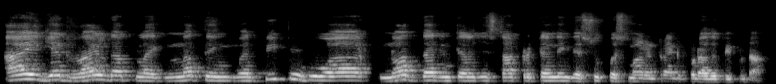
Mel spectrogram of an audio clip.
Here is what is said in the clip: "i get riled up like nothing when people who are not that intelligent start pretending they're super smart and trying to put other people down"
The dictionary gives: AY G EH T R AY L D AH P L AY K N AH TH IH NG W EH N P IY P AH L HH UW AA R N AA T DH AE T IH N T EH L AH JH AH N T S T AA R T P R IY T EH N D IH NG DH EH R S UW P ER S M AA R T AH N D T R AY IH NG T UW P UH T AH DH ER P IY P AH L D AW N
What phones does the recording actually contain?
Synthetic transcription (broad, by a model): AY G EH T R AY L D AH P L AY K N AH T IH NG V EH N P IY P AH L HH UW AA R N AA T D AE T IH N T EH L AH JH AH N S T AA R T P R IY T EH N D IH NG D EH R S UW P ER S M AA R T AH N T R AY IH NG T UW P UH T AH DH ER P IY P AH L D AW N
